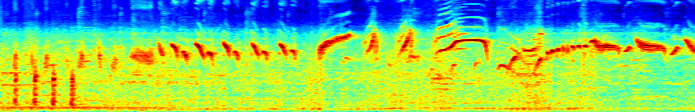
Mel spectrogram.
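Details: A tam hoàng hwamei kept caged sings with a few low clicks, then a lively string of short whistled notes, sweeping upslurs and a bright descending flourish.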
